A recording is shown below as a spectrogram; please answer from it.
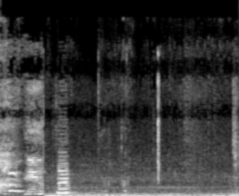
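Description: A car horn gives a couple of short, loud blasts close by, over a steady rumble of engine and road traffic.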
